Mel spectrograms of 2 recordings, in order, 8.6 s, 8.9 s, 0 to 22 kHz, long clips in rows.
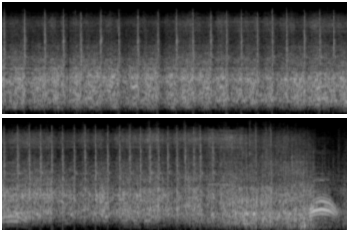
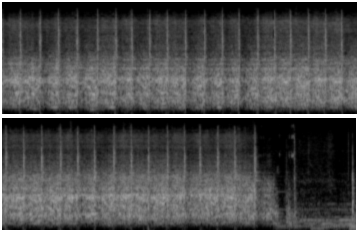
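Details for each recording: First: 1949 Beechcraft A35 V-tail Bonanza, unstarted about 7 years, started at full throttle then pulled to idle while pumping: rapid, even firing pulses catch and hold a steady run; normal start, oil pressure rising. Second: 1949 Beechcraft A35 V-tail Bonanza, unstarted about 7 years, primed with a few pumps: steady starter chugging about four beats a second for nearly eight seconds, never catches; cranks but won't start, owner assumes spark issue.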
